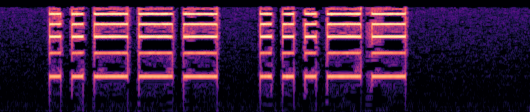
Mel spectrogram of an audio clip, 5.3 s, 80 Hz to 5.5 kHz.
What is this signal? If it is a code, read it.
Morse code, heard as a keyed tone, about 11 wpm, 2450 Hz, with noise. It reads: 23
